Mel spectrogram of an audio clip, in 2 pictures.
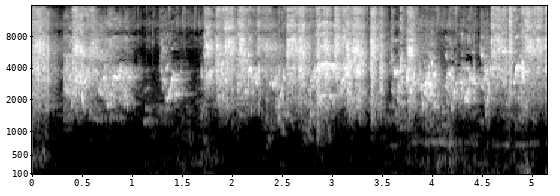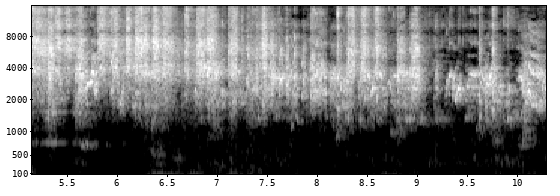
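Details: Continuous high, scratchy warbling from several pet budgerigars in the morning, a dense chatter with little pause and a single low thud near the middle.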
